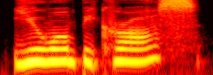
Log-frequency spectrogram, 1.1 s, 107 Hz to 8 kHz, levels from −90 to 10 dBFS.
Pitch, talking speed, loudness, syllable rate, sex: 235 Hz, 225 wpm, -16 LUFS, 4.4 syllables/s, female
